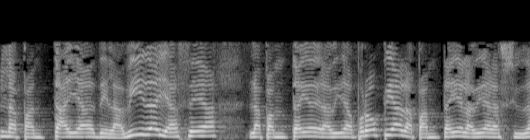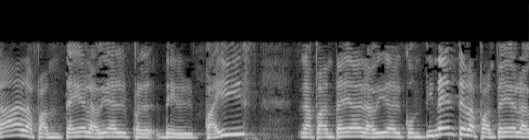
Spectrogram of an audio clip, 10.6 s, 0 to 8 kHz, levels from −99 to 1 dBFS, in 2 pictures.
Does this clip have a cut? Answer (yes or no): no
